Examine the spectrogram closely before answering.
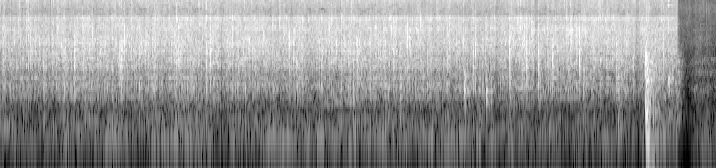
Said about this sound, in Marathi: आता ही भेंडी वर खाली करून घेते छानपैकी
